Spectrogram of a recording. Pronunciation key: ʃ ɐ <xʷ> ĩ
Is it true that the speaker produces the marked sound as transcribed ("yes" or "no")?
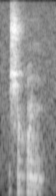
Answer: yes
